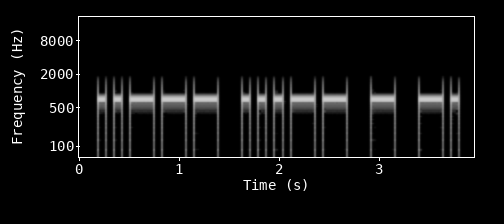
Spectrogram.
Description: Morse code, heard as a keyed tone, about 15 wpm, 700 Hz. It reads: 23TN
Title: Common Cut Numbers - 4-Digit 15wpm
